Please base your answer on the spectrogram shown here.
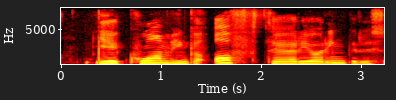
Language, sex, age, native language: Icelandic, male, 12, Icelandic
